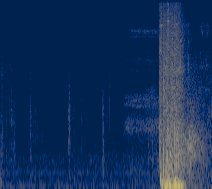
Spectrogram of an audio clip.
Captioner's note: stunned silence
